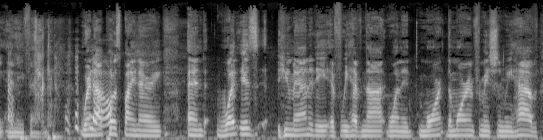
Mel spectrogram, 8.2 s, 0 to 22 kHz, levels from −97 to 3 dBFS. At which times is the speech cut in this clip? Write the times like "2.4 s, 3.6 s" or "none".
none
